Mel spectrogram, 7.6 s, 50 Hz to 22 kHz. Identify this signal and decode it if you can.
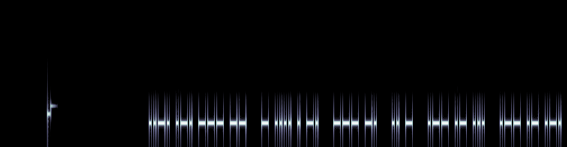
Morse code, heard as a keyed tone, about 37 wpm, 700 Hz. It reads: FROM THEN ON IT WAS WAR
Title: Sentences from Top 400 Words 40wpm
